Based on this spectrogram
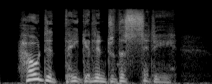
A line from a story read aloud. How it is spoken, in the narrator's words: Rune Hakko whispered in dismay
